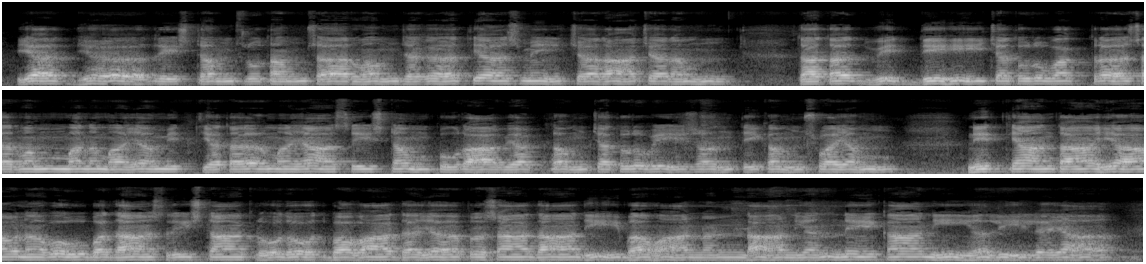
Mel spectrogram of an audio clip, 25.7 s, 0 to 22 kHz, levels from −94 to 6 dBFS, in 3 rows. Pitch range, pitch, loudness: 115-125 Hz, 120 Hz, -23 LUFS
